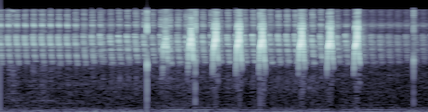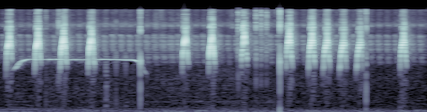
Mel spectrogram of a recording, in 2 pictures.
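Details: An actively singing bar-winged prinia, used as a lure to provoke other prinias, gives a loud, rapid series of sharp, high chirps, about four a second, broken once by a long, steady whistled note.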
